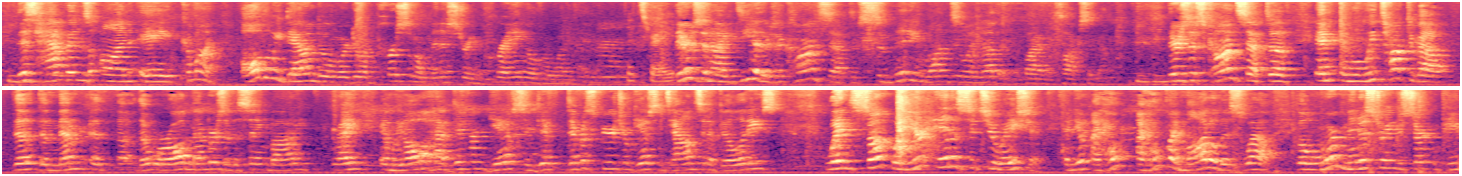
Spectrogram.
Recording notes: This message was recorded at WayLife's monthly collective. Forgive the lower quality audio quality.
